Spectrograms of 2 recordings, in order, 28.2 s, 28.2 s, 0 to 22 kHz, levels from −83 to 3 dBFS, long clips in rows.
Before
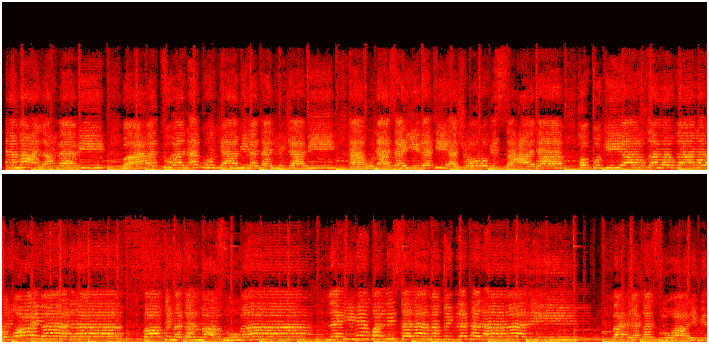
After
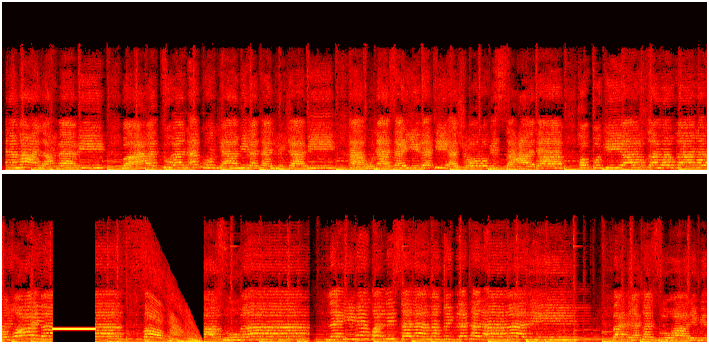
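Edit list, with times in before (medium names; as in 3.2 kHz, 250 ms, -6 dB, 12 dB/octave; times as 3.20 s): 15.11–15.97 s: bleep 1.78 kHz -13.5 dBFS
17.03 s: tape stop 1.11 s
20.25–20.65 s: fade in linear, from -21 dB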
